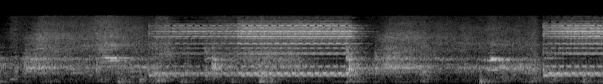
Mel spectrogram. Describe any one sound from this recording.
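A steel trowel scrapes across a plastered wall.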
